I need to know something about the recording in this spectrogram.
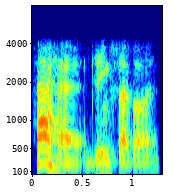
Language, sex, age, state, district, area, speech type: Bengali, male, 18-30, West Bengal, Kolkata, urban, conversation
